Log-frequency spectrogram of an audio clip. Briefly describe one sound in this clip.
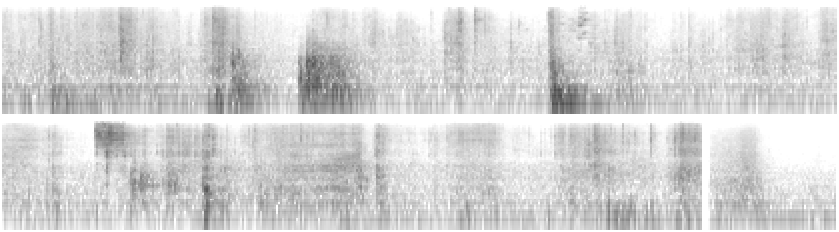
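Roofing felt rustles as it is unrolled.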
